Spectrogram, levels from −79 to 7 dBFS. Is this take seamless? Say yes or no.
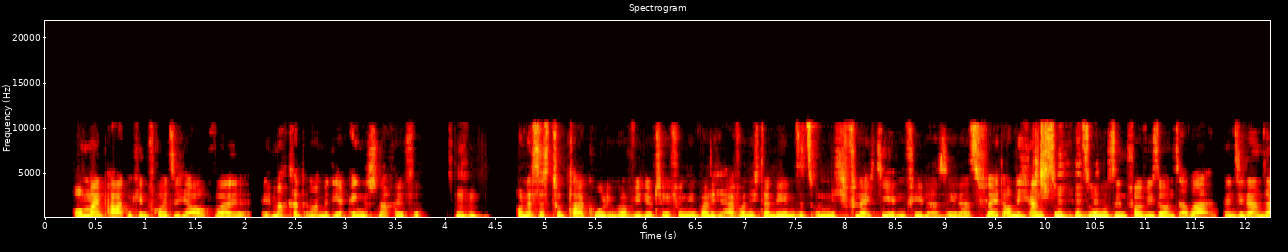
yes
